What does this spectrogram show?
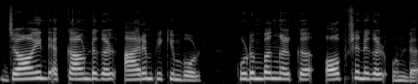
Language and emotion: Malayalam, neutral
